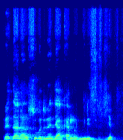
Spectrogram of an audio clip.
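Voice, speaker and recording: A man's voice: on the high side, steady tone, a little fast, echoey room. A man with a Senegalese accent giving emphatic, casual live political commentary straight to his viewers. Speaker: online commentator.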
